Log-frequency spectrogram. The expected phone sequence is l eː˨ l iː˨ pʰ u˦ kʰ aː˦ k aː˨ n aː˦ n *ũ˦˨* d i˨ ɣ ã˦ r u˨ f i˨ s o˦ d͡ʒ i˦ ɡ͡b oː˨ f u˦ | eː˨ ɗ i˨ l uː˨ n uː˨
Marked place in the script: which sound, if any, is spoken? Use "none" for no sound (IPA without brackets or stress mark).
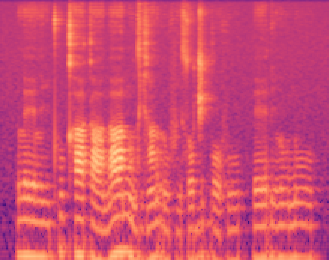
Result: ũ˨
